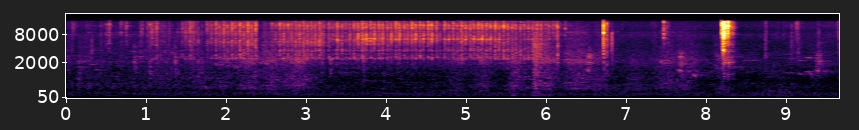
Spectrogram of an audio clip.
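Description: Light handling sounds of hands working at a bonsai trunk: rustling, and a few sharp clicks, the loudest about 8 seconds in, over a steady background hiss.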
